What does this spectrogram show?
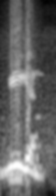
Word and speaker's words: vegan: नहीं नहीं देखिए, उसका स्पेलिंग है VEGAN, वीगन।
